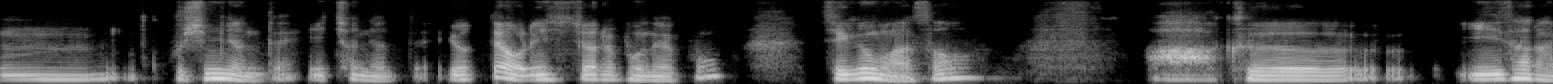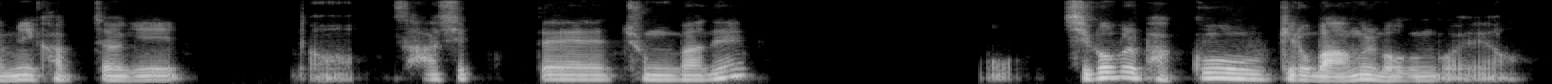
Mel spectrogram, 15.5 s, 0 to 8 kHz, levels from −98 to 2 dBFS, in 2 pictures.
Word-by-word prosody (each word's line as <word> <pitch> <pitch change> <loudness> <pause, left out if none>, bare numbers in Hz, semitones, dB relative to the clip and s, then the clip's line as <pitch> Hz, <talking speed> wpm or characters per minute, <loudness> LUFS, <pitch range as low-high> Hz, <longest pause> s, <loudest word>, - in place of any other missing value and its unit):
음 110 +1 -3 0.3
90 135 - +1
년대 100 -11 +1
2000 115 - -5
년대 95 -1 -5 0.2
요때 110 0 +1
어린 110 +2 +5
시절을 115 0 -1
보내고 105 - -3 0.5
지금 130 +2 +6
와서 125 +10 -1 0.8
아 - - 0
그 105 -2 +2 0.5
이 120 +1 +4
사람이 110 -5 +2
갑자기 100 -1 -3 0.7
어 - - -11 0.2
40 120 +1 -6 0.3
대 110 -1 0
중반에 110 - -1 1.2
어 - - -13 0.3
직업을 150 +3 +3
바꾸기로 125 -7 +1
마음을 95 +5 +5
먹은 90 0 -2
거예요. 135 +1 -9
110 Hz, 190 characters per minute, -24 LUFS, 105-125 Hz, 1.2 s, 지금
